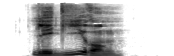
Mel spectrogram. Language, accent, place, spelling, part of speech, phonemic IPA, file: German, Germany, Berlin, Legierung, noun, /leˈɡiːʁʊŋ/, De-Legierung.ogg
- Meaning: alloy, alloying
